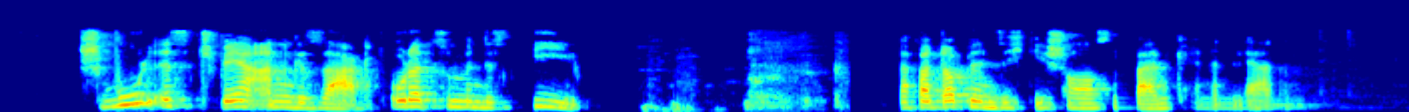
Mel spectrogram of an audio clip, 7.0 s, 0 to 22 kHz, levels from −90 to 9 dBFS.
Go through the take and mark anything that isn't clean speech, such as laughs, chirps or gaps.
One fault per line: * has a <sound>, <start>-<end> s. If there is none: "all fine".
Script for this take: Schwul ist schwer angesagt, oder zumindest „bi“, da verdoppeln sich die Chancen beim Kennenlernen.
* has a cough, 3.2-4.2 s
